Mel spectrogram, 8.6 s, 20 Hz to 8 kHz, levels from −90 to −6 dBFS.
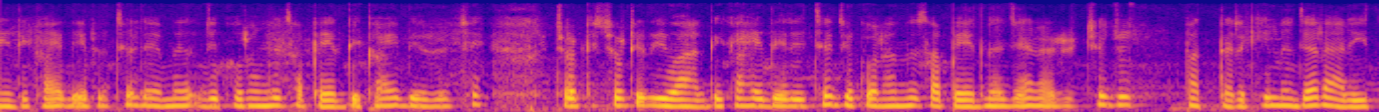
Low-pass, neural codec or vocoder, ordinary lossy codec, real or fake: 7.2 kHz; codec, 16 kHz, 4 kbps, X-Codec, HuBERT features, trained on balanced general audio; Opus, 64 kbps; fake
